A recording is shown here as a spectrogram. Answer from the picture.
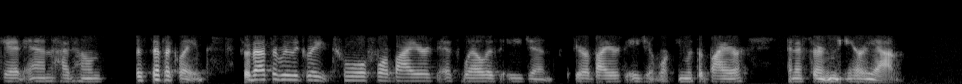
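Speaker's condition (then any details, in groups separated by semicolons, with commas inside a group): No condition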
